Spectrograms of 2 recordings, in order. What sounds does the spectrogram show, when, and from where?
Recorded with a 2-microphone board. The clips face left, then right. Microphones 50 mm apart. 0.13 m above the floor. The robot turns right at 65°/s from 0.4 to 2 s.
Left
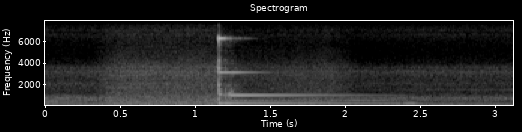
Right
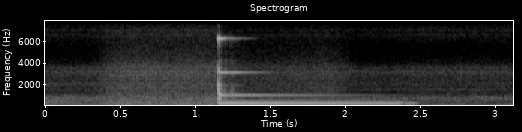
1.1 s a bell: 135° right, 1.1 m; by 2.4 s 80° right, 1.1 m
